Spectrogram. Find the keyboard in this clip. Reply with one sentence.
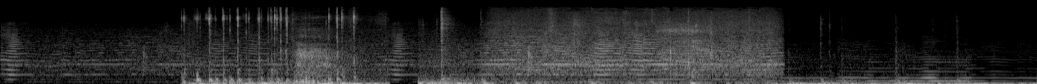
The keyboard can be heard from 1.8 to 9.8 s.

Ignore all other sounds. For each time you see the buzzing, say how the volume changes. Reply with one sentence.
The buzzing can be heard from 0.0 to 10.3 s, getting louder then quieter.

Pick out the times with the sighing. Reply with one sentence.
You can hear the sighing from 2.9 to 3.6 s and from 6.5 to 7.2 s.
